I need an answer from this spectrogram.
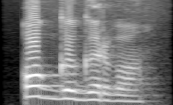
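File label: "ог гӧгӧрво", Komi, female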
